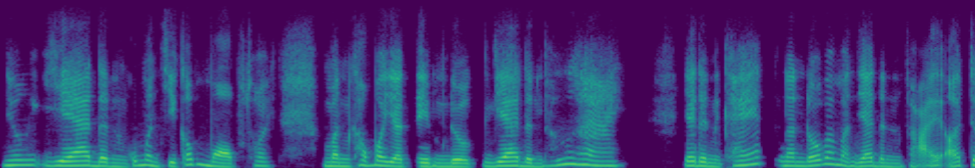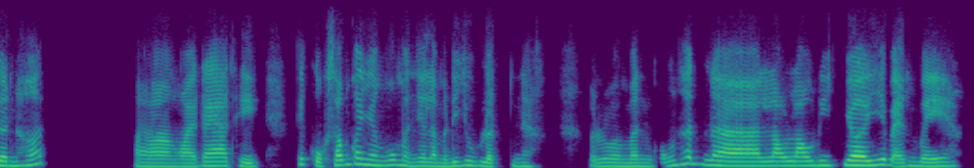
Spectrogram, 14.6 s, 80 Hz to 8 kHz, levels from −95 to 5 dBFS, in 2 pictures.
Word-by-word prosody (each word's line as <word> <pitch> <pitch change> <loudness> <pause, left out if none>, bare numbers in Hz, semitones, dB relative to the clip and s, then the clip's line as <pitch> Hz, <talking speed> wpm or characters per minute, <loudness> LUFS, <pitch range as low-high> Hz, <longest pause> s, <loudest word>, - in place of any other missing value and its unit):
nhưng 230 -1 -3
gia 210 +1 +5
đình 180 -5 0
của 210 - -4
mình 225 -2 0
chỉ 180 -1 -1
có 245 +8 -1
1 185 - +2
thôi, 200 -3 -7 0.4
mình 185 -2 +1
không 210 +3 -3
bao 215 - +3
giờ 180 -3 +3
tìm 170 -1 0
được 160 -1 +3 0.2
gia 200 +1 +6
đình 170 -3 0
thứ 240 +9 -2
hai, 215 -5 -1 0.4
gia 205 - +3
đình 175 -5 0
khác 230 - -1 0.2
nên 200 -1 -1
đối 210 +4 +2
với 280 - -1
mình 220 -7 -3
gia 185 +1 +2
đình 165 -4 -5
phải - - -3
ở 195 - -1
trên 205 0 +1
hết. 235 +9 -3 0.6
Ờ, 170 -1 -1
ngoài 165 0 -1
ra 195 +1 +2
thì 170 -3 -3 0.3
cái 265 - -4
cuộc 185 -3 -2
sống 230 +3 +2
cá 280 - +1
nhân 230 -4 0
của 235 - -2
mình 215 -5 -2
như 190 - -2
là 180 - 0
mình 170 -1 -2
đi 190 - -1
du 210 -2 -3
lịch 170 -2 0
nè, 175 -1 -5 0.4
rồi 175 0 -2
mình 170 0 -2
cũng 200 +6 -5
thích, 290 +2 -1
ơ, 200 -3 +5
lâu 200 0 +1
lâu 205 0 +2
đi 215 0 -2
chơi 220 -3 +8
với 250 +2 +1
bạn 190 0 -1
bè, 180 +1 0
200 Hz, 255 wpm, -24 LUFS, 175-220 Hz, 0.6 s, chơi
